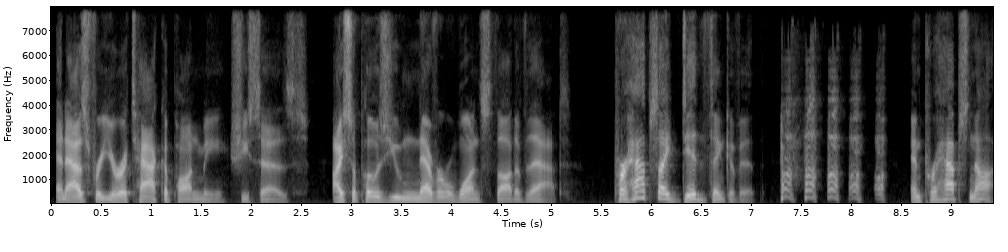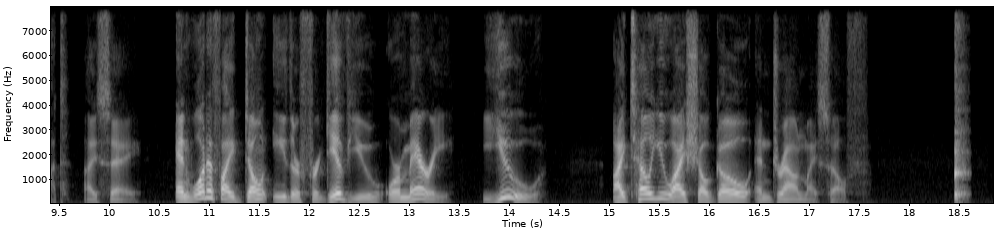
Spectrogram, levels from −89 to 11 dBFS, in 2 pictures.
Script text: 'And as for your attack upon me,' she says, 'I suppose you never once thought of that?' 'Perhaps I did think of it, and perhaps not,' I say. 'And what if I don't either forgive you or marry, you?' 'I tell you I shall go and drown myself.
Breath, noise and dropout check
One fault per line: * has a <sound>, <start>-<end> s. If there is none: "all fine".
* has a laugh, 7.3-8.4 s
* has a tap, 18.5-18.6 s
